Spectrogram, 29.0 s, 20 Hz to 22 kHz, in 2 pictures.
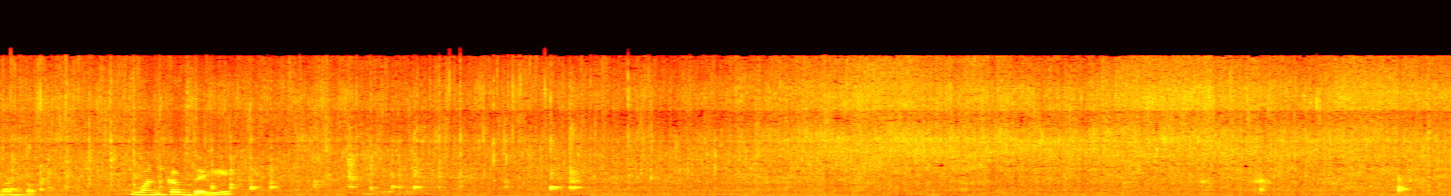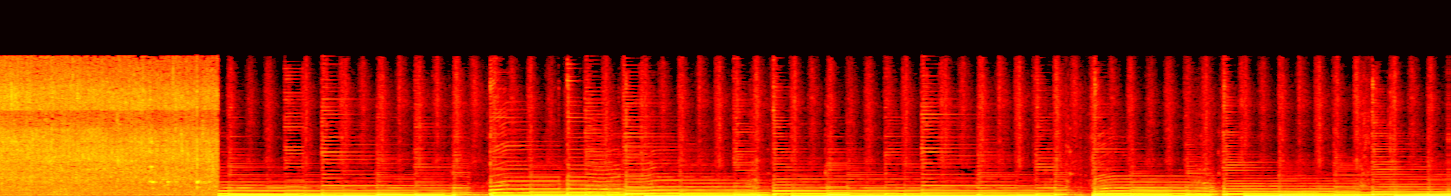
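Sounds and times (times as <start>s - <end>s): food sizzling in a pan: 0.0s - 16.7s
strummed guitar music: 16.7s - 29.0s.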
